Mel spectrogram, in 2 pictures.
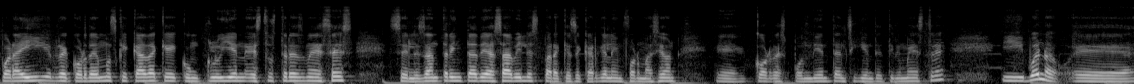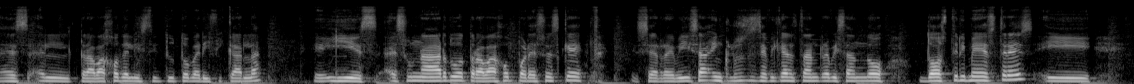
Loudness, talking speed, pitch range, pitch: -23 LUFS, 155 wpm, 150-170 Hz, 160 Hz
